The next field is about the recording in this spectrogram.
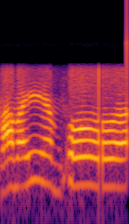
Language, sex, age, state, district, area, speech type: Hindi, male, 45-60, Uttar Pradesh, Azamgarh, rural, conversation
